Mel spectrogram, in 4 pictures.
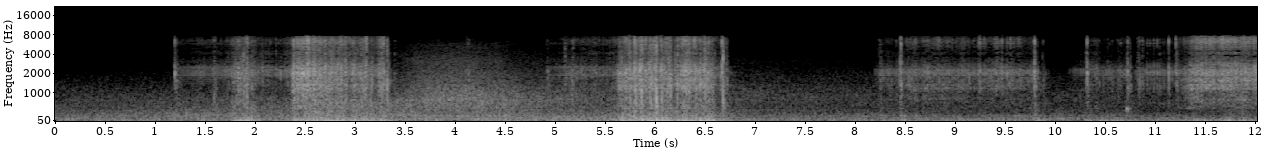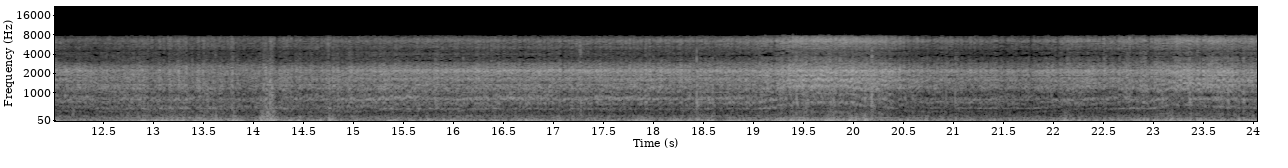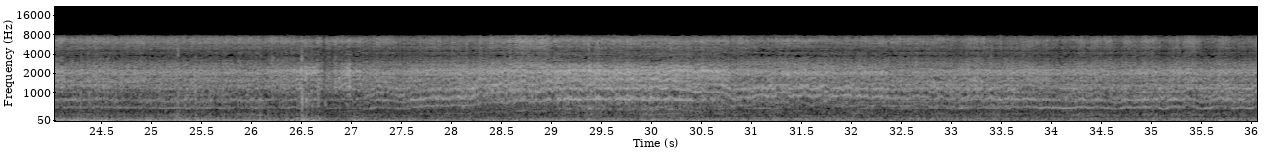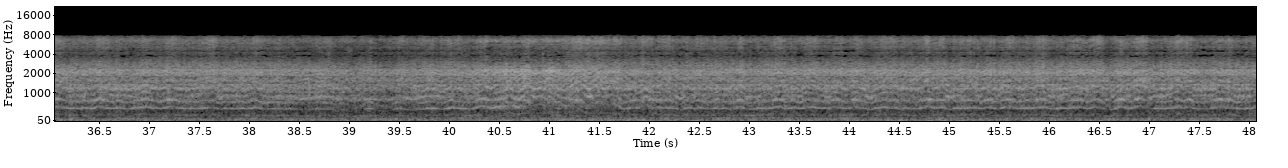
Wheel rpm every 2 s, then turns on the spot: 0, 20, 10, 10, 10, 20, 40, 50, 50, 60, 50, 60, 60, 70, 80, 70, 60, 60, 60, 50, 70, 60, 60, 60.
2-8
